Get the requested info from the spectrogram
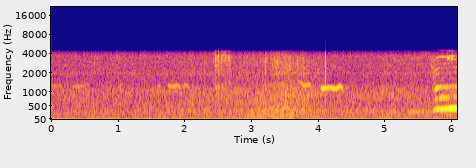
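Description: A few short, faint, wavering whistle notes over steady background noise, with one sharp click about four seconds in. At the very end a voice starts a 'chou, chou' chant.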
